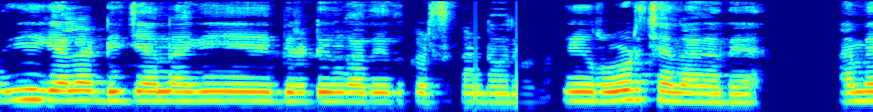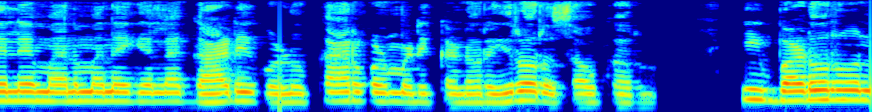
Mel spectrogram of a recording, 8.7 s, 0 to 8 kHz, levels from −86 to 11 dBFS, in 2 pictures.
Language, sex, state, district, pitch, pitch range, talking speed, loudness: Kannada, female, Karnataka, Mysore, 200 Hz, 185-210 Hz, 150 wpm, -18 LUFS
